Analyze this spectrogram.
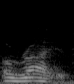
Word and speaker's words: arrive: call you when I arrive notice my pronunciation arrived it's a V and look at my teeth they are on my lower lip okay arrived we do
